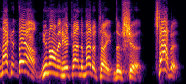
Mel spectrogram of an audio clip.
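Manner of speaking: very high, exasperated holler; irritated hollering. Acted. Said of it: "You're hollering".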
